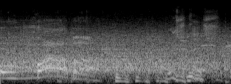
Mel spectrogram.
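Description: Excited male basketball commentator's drawn-out exclamation over arena noise, with a basketball bouncing on the hardwood court.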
